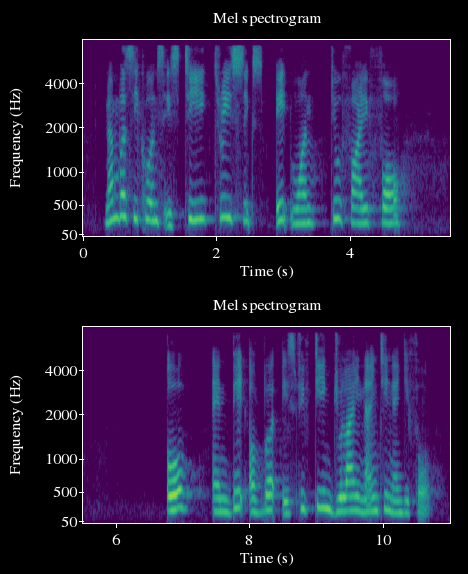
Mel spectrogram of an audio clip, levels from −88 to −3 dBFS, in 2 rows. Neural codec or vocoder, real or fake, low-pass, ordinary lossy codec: codec, 24 kHz, 3 kbps, HILCodec; fake; 7.2 kHz; MP3, 64 kbps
